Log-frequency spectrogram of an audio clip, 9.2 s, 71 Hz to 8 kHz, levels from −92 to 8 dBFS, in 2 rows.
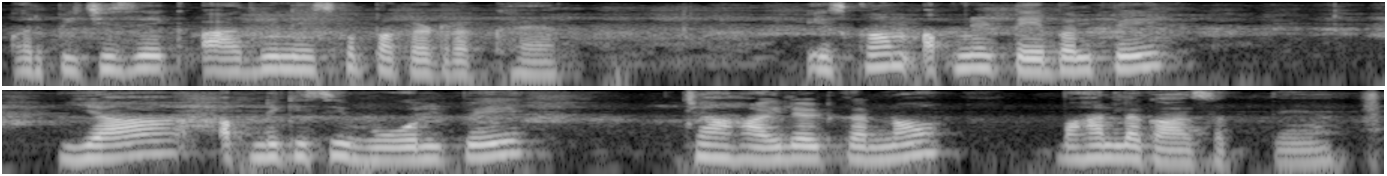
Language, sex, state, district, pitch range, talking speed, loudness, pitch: Hindi, female, Haryana, Rohtak, 165-200 Hz, 180 wpm, -19 LUFS, 180 Hz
